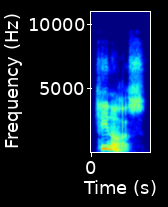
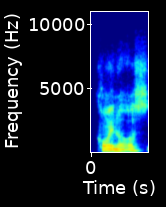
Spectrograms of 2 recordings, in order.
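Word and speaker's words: κοινός: But that's because the word is kinos, or koinos, if you use the Erasmian pronunciation.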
